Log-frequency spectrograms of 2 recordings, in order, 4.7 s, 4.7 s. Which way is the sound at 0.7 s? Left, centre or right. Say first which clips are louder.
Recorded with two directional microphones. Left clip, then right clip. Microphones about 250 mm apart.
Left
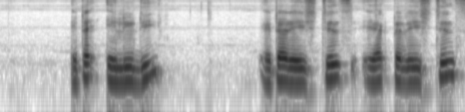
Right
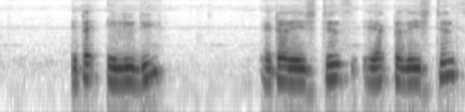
Left 6 dB; left.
